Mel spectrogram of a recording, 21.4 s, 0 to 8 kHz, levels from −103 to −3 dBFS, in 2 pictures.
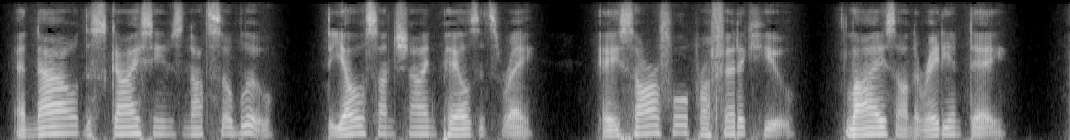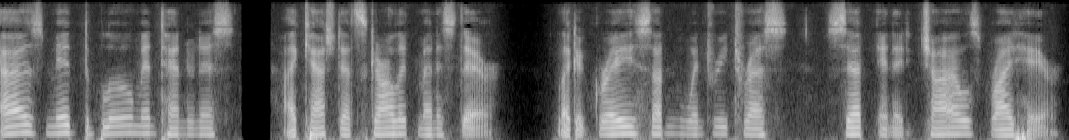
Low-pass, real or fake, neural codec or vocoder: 7.2 kHz; real; none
